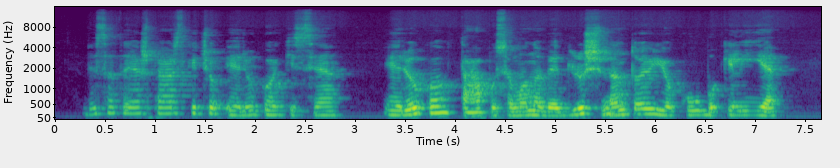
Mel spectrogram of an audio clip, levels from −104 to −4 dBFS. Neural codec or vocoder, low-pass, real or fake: none; 14.4 kHz; real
